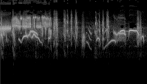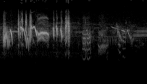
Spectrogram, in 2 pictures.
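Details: Lesser grey shrike, a predator that hovers in one spot while hunting, filmed in Azerbaijan: a harsh, buzzy chatter with sliding whistles that fades into quiet after about four seconds.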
